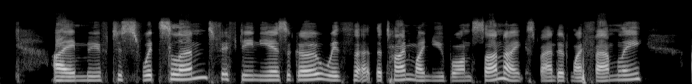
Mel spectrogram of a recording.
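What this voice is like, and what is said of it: British accent. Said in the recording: “You can probably tell I still have the accent. I'm originally from the UK.”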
